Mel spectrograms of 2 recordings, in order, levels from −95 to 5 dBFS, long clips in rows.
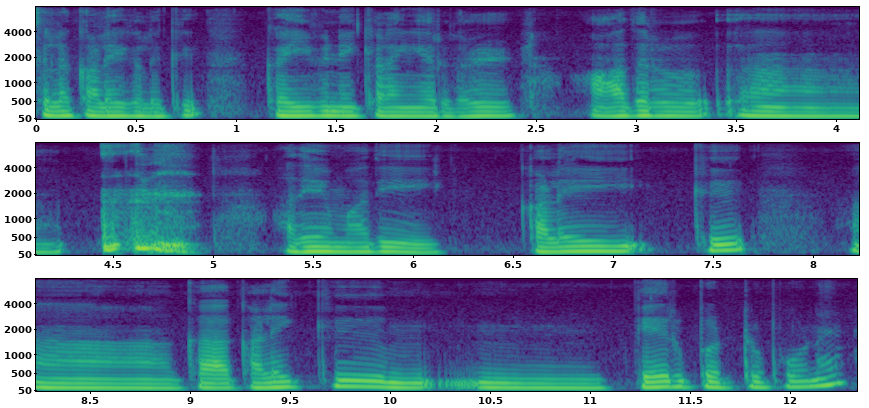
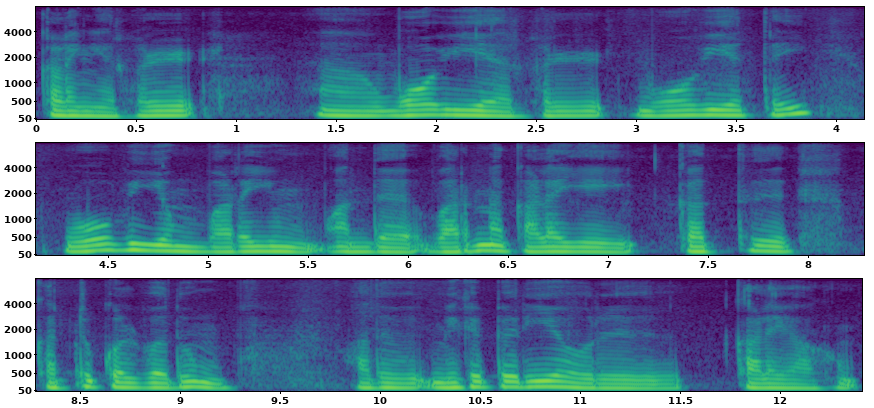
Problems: background sounds at intervals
